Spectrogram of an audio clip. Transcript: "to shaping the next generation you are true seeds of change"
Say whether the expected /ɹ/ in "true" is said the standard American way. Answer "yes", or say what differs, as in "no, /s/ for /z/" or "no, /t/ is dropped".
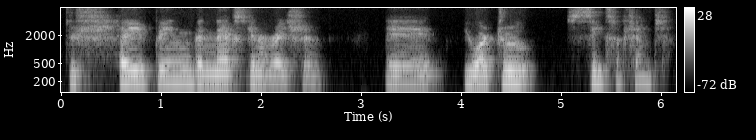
no, /ɹ/ is dropped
